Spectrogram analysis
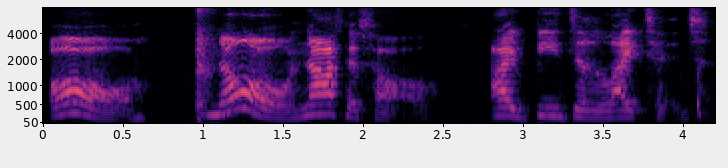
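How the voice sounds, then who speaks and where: A woman playing a fussy, eager starship captain in a radio play, speaking formally and deliberately. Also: medium pitch, big pitch swings, fairly bright tone, slight background noise, full character voice. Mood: delighted.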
